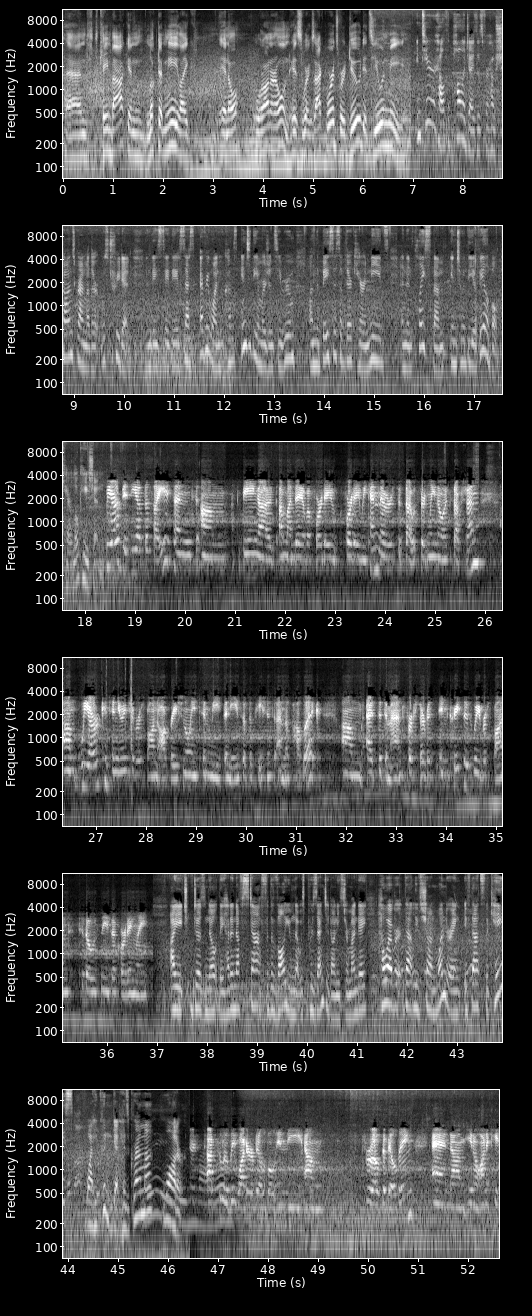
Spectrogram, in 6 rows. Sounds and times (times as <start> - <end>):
Speech: 3.1 - 49.1, 50.0 - 52.6
Radio: 18.4 - 39.2, 46.1 - 49.2, 49.9 - 52.6.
